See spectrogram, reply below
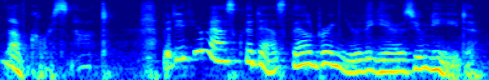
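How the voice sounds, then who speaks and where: Radio drama: stern old female researcher, sixties, mellow but husky, clipped, haughty, easily irritated. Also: medium pitch, very animated, measured pace. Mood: curt, guarded. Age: 60s. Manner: clipped, haughty, impatient, schoolmarmish. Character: stern, prickly old woman researcher at small-town library.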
